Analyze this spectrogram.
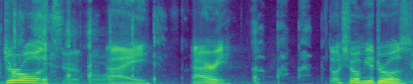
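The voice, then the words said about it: Bad Irish accent sounding Australian. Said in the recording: “The Irish way? ... That's Australian. ... It's the worst accent.”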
